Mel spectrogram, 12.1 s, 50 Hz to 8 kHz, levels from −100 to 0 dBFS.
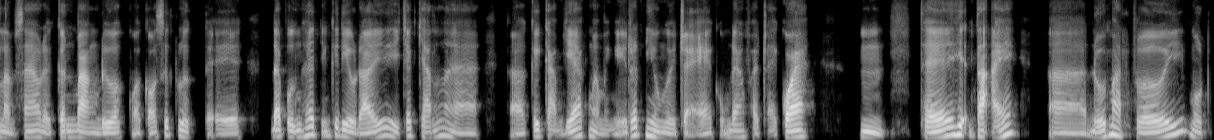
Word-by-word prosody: làm 110 -4 -2
sao 125 0 -2
để - - -2
cân 120 +4 -2
bằng 110 -4 +3
được 110 +1 0
và - - -4
có - - -4
sức - - -5
lực - - -1
để 95 +1 -3 0.3
đáp 135 +1 +2
ứng 125 +1 0
hết 165 +3 +1
những - - -6
cái 165 - -3
điều 125 -5 +2
đấy 110 +9 +1
thì 120 - -2
chắc 150 - -2
chắn 120 +6 -4
là, 100 -10 -4 0.3
ờ, 95 0 -4
cái 135 0 0
cảm 90 -2 -4
giác 155 - +2
mà 135 - -2
mình 95 -1 -10
nghĩ - - -3
rất 165 +2 0
nhiều 140 -6 +1
người 105 -3 -2
trẻ 100 +1 -2
cũng - - -9
đang 130 0 -2
phải 105 -6 -8
trải 85 - -10
qua. 130 +4 +7 0.5
Ừm. 230 -4 +1 0.4
Thế 120 +7 +6
hiện - - +5
tại 135 - +7
ấy, 185 +6 +3 0.3
ờ, 100 -1 -3
đối 120 +4 +2
mặt 175 -4 +2
với 125 - +3
một - - -5
125 Hz, 235 wpm, -23 LUFS, 105-140 Hz, 0.5 s, qua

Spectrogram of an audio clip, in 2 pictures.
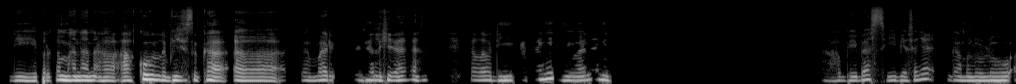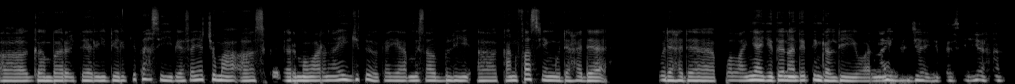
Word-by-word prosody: di - - +1 0.2
pertemanan, 190 +1 +7
eee, 175 0 +3
aku 185 +6 +4 0.2
lebih 190 0 +5
suka, 195 +2 +2 0.2
eee, 175 -2 +3 0.3
gambar 185 +2 0 0.4
kali 195 -1 +2
ya, 185 - +2 0.7
kalau 195 0 -4
di 185 - +2 0.2
Kakaknya 220 +6 0
gimana 185 +4 0
nih? 195 - +2 2.1
Ah 170 -1 -13
bebas 200 +5 -2
sih 185 - -6
biasanya 195 +7 -3 0.2
enggak 190 -1 -5
melulu, 180 +1 +2 0.2
eee, 170 0 -2
gambar 175 0 0 0.2
dari 175 -1 -1
diri 180 -1 -2
kita 230 +1 -5
sih. 190 -3 -2
Biasanya 195 +5 -2
cuma, 200 -4 +1
eee, 175 +1 -2
sekedar 180 -1 -6
mewarnai 180 +2 0
gitu. 220 +3 -6 0.2
Kayak 175 -1 -3
misal 180 0 -4
beli, 175 0 -2
eee, 170 0 -3
kanvas 185 +6 -2
yang 185 -1 +1
udah 170 -1 -4
ada 170 0 0 0.7
udah 185 -2 +1
ada 180 0 -1 0.3
polanya 185 +1 0
gitu, 180 +2 0
nanti 180 +1 +3
tinggal 185 -4 +1
diwarnain 170 +2 -1
aja 185 +2 -3
gitu 165 +2 -11
sih 185 - -13
ya. 180 0 -11
180 Hz, 155 wpm, -26 LUFS, 175-195 Hz, 2.1 s, pertemanan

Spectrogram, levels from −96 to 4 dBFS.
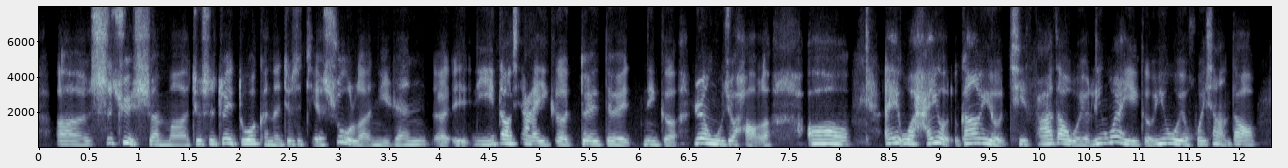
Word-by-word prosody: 呃， 190 -2 -3
失 265 +8 +1
去 275 +2 +3
什 210 -4 0
么， 170 0 -5
就 210 +3 0
是 220 +2 -1
最 245 +1 0
多 230 +1 +4
可 220 -4 -7
能 165 -3 -4
就 195 - -4
是 195 - -7
结 170 -3 -5
束 315 - 0
了， 160 -4 -3
你 170 -1 -5
人 180 +4 -5
呃 160 -3 -5
移 190 - -5
移 195 +1 -3
到 240 -1 +4
下 225 -4 -1
一 185 - 0
个 180 -1 -2
对 190 +2 -1
对， 175 -4 -1
那 195 -2 -4
个 160 -3 -4
任 255 -1 +5
务 215 - +5
就 200 +1 -1
好 - - -2
了。 165 - -3 0.4
哦， 235 -3 +5 0.3
诶， 270 +3 +2
我 235 -1 +3
还 235 +1 +2
有 280 -3 +4
刚 245 - +2
刚 265 0 +1
有 220 - +4
启 210 -1 -4
发 220 +3 0
到 255 0 +2
我 195 -5 0
有 165 - -3
另 240 +7 -1
外 315 0 -1
一 200 -5 +1
个 - - -6
因 235 +3 +3
为 255 - -1
我 220 - +6
有 195 - +1
回 190 +2 -5
想 215 0 -3
到， 195 -5 -1
200 Hz, 280 characters per minute, -22 LUFS, 180-235 Hz, 0.4 s, 我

